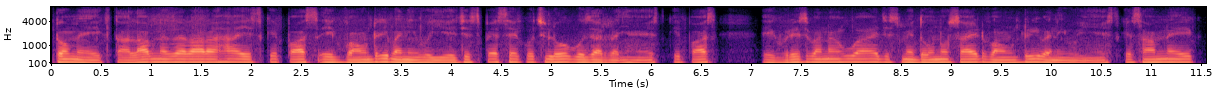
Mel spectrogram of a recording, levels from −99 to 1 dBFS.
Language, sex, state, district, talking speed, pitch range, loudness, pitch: Hindi, male, Maharashtra, Solapur, 220 wpm, 105-120 Hz, -28 LUFS, 115 Hz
